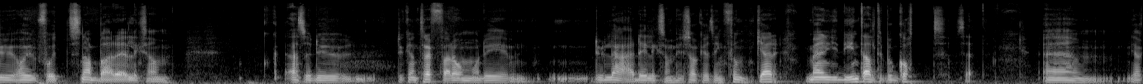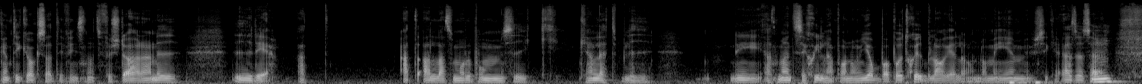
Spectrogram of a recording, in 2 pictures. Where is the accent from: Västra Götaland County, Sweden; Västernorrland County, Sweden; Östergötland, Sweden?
Västra Götaland County, Sweden; Gothenburg; när jag var liten i Göteborg på 80-talet så stängde krogarna väldigt tidigt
